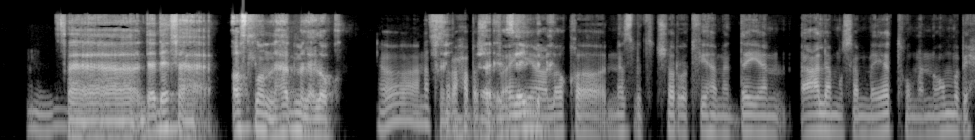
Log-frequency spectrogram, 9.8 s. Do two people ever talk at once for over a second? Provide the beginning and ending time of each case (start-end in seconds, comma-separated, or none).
4.3-5.6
